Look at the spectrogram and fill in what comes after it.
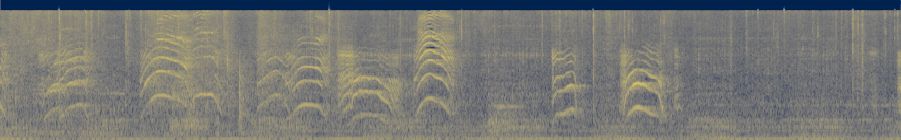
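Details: Domestic cat Tota, born to a stray, with her six newborn kittens at home; many overlapping rising-falling mews follow one another in quick bursts over a steady low hum.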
